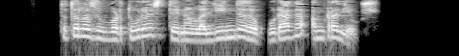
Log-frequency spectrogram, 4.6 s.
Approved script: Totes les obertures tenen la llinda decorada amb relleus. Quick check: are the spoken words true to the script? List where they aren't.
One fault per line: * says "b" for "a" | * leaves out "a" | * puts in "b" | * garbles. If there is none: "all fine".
all fine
